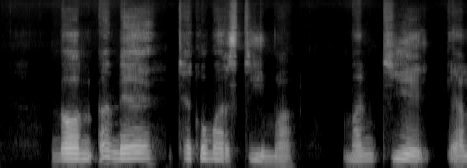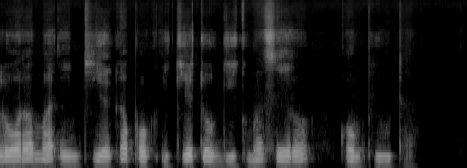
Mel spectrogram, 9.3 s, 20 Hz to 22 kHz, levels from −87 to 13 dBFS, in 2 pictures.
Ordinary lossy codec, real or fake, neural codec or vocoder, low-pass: none; fake; codec, 44.1 kHz, 7.8 kbps, Pupu-Codec; none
